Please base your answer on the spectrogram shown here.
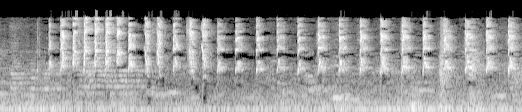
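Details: Lovebird giving a clear ngekek, the long chattering song used as a lure to prompt other lovebirds into long ngekek; harsh, rasping notes fired rapidly, about four to five per second, in a steady unbroken run, over a faint low hum.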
